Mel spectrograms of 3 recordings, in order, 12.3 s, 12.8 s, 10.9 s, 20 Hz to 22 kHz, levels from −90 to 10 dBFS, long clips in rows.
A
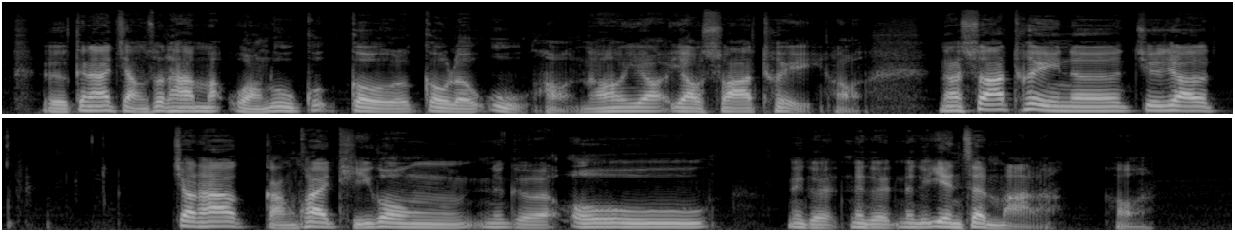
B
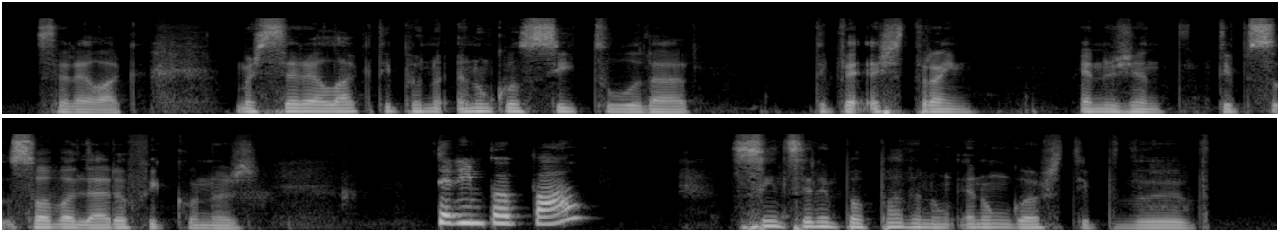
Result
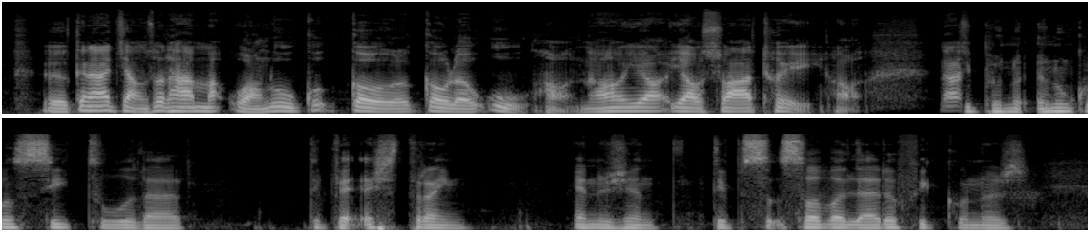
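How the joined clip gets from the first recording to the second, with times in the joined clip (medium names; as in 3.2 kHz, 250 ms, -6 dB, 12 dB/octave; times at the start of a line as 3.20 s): A
4.22–4.84 s: high-pass 180 Hz -> 1.1 kHz
4.80 s: go over to B from 1.90 s, crossfade 0.08 s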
